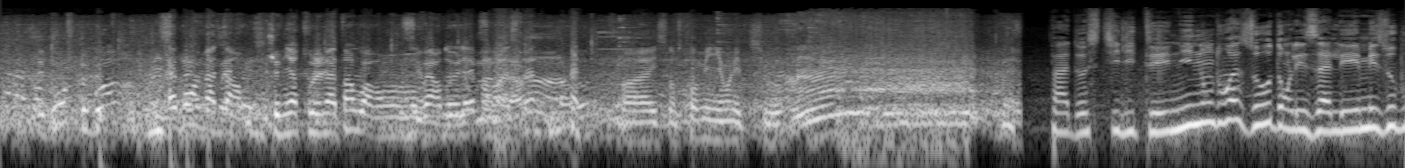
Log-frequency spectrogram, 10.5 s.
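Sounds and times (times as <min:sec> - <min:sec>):
speech: 0:00.3 - 0:07.2, 0:07.9 - 0:10.5
cow mooing during milking: 0:05.9 - 0:07.4.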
